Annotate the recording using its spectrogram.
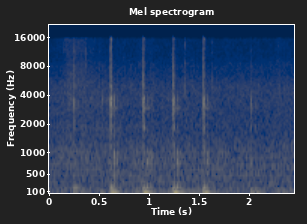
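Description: Footsteps on a lawn with dry grass and fallen leaves, about three quick steps a second.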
